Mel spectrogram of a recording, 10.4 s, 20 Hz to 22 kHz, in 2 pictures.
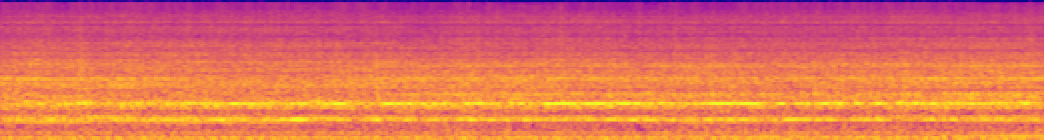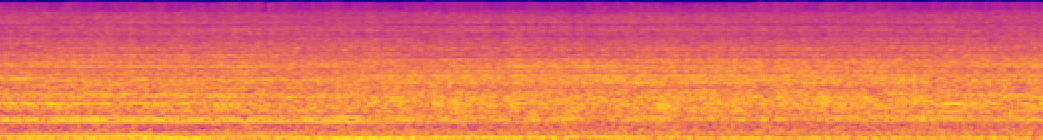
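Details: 1998 Honda Accord EX petrol engine, 195,000 miles, whining noise that started when accelerating; thin steady whine above idle, much louder with the hood open.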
